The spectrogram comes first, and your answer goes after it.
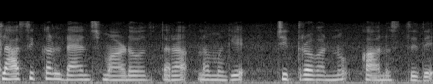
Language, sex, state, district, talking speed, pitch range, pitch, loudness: Kannada, female, Karnataka, Dakshina Kannada, 85 wpm, 205-230 Hz, 215 Hz, -18 LUFS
